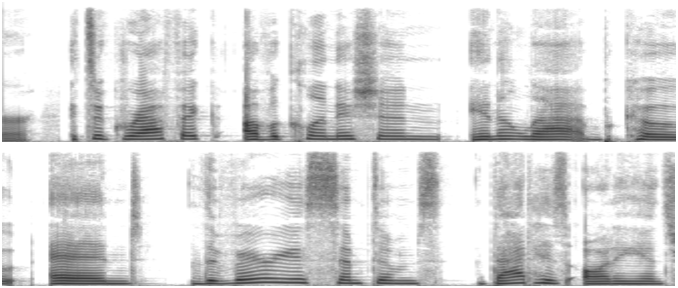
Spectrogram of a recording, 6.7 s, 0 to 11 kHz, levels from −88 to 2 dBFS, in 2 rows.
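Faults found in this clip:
Nothing stood out on listening to the recording.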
